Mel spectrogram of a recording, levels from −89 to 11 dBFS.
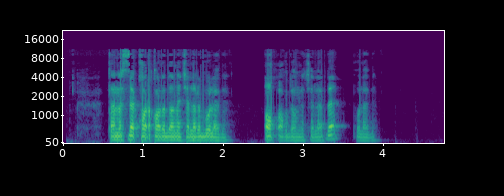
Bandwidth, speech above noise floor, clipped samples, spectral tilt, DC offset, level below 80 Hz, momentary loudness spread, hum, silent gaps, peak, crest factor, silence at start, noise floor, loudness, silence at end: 11.5 kHz; 59 dB; under 0.1%; -5 dB/octave; under 0.1%; -48 dBFS; 16 LU; none; none; 0 dBFS; 20 dB; 0.55 s; -78 dBFS; -19 LUFS; 0.85 s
